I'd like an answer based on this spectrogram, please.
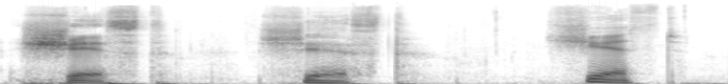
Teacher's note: So that first S is a sh sound to it.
